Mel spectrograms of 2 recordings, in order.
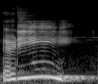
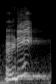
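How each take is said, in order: First: ड़ी held as a long "reee"; ड़ी stretched slowly; long vowel. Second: ड़ी as a quick "ri"; ड़ी cut short; short vowel. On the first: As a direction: draw out the ee in ड़ी. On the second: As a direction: keep ड़ी brief. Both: Shown as a demonstration. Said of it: "उच्चारण में समय लग रहा".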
